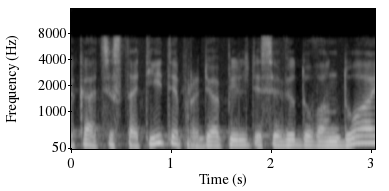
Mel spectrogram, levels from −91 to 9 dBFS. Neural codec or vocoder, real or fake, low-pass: none; real; 7.2 kHz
